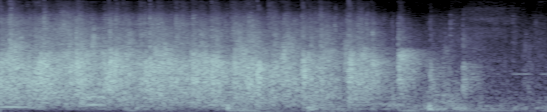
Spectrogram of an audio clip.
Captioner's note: applause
